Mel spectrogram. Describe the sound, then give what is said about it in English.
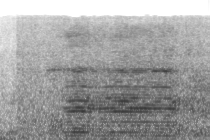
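Cows in a large freestall dairy barn, where one long, drawn-out moo swells up over a steady background hum and then tapers away. “The cows are kept in long aisles but can rest on beds of sand, walk a bit, or poke their head through metal bars to eat.”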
